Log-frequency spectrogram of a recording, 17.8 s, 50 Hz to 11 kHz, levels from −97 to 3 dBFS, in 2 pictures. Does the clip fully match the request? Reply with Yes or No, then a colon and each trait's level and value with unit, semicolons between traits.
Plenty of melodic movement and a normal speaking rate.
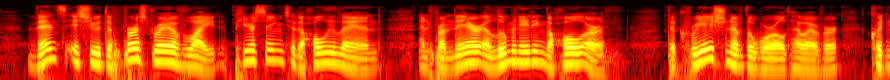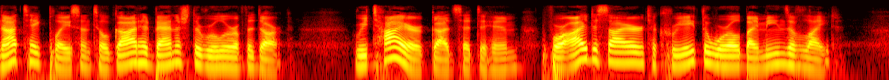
Yes: wide, 6.2 semitones; average, 180 wpm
